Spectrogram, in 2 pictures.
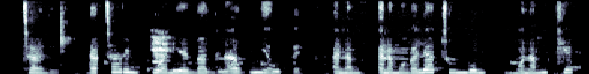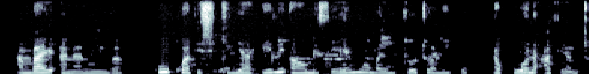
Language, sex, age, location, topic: Swahili, female, 18-24, Nairobi, health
